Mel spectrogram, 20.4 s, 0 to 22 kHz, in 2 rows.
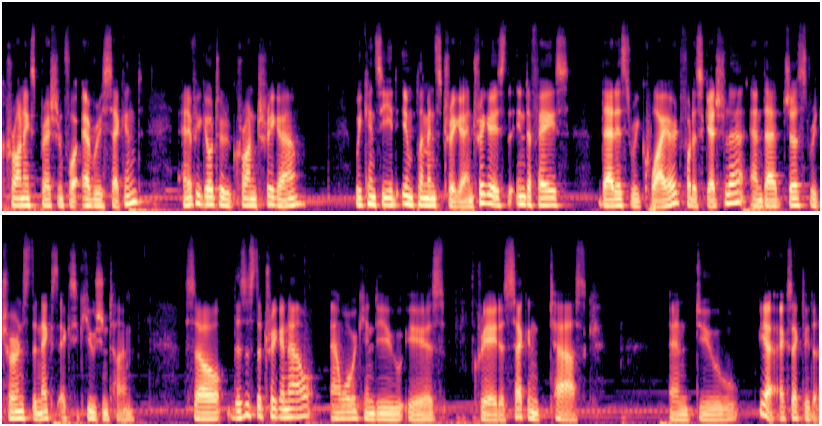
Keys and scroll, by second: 0.1 super+s, 14.1 Return, 18.0 Tab.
